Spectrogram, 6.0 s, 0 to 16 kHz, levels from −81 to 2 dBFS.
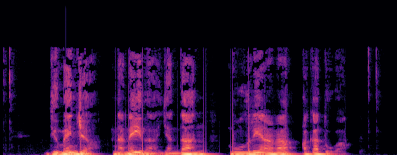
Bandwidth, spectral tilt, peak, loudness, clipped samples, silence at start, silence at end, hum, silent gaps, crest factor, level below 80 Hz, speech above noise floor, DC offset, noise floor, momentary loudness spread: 11.5 kHz; -6.5 dB/octave; 0 dBFS; -16 LUFS; under 0.1%; 0.7 s; 0.85 s; none; none; 16 dB; -38 dBFS; 43 dB; under 0.1%; -58 dBFS; 13 LU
